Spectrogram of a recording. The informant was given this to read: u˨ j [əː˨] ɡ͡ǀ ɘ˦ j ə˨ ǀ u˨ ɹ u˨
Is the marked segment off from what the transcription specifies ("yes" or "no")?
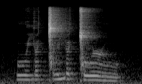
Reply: yes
